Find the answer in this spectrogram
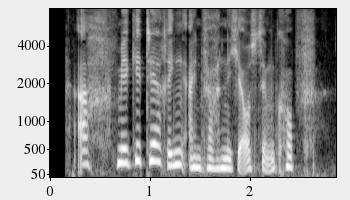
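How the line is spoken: Sighed. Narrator (German): seufzte Eva

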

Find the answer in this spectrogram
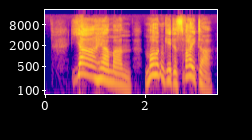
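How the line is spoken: Calling out. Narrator (German): ruft Lucy

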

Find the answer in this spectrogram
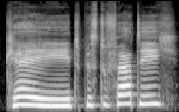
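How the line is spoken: Calling from another room. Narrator (German): ruft Mina aus ihrem Schlafzimmer

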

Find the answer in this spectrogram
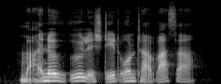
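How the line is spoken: Grunted. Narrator (German): grunzt Edward

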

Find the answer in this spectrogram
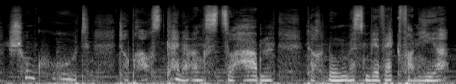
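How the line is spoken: Hissed. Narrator (German): Marilyn zischte

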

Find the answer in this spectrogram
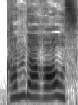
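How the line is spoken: Called out. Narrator (German): rief Käthe

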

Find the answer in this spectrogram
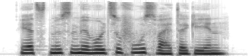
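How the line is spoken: Sigh. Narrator (German): seufzte Lukas

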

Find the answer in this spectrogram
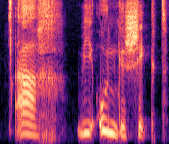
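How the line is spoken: Sighing. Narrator (German): seufzte Maume

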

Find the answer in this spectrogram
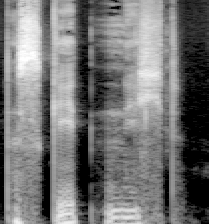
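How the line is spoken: Slow, fading quieter. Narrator (German): antwortete Bernhard langsam und immer leiser werdend

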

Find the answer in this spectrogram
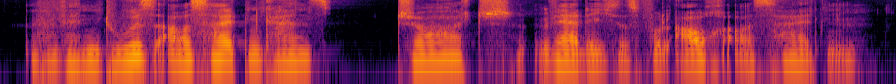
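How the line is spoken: Said softly. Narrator (German): sagte sie leise

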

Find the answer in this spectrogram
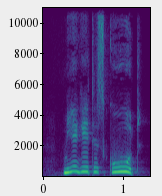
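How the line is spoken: Called out. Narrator (German): rief Max

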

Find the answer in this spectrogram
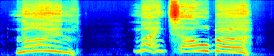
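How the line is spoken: Groaning. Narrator (German): stöhnte der Zauberer

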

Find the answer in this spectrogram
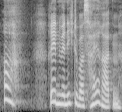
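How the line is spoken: Sighing. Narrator (German): seufzte Margaret

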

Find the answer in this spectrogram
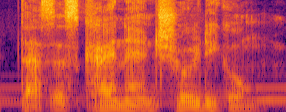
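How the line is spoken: Barking. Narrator (German): bellte Nanook

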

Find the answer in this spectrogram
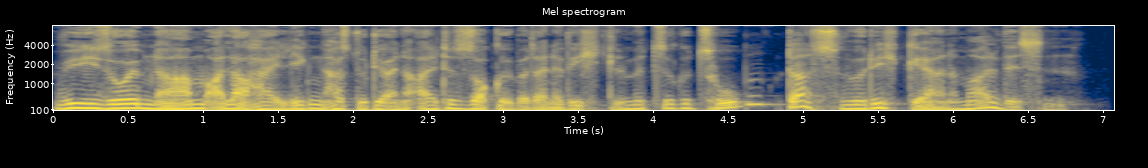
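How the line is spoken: Amused questioning. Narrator (German): Der Weihnachtsmann stieß wieder ein tiefes Lachen aus, dann zog er dem Wichtel sanft die Socke vom Kopf und fragte

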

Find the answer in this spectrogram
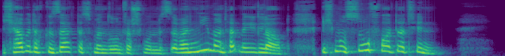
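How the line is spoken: Exclamation. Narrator (German): rief Renate Schiffner aus

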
